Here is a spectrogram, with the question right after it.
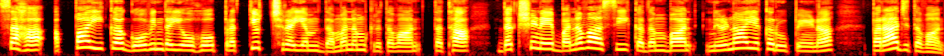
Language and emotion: Sanskrit, neutral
